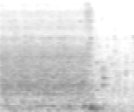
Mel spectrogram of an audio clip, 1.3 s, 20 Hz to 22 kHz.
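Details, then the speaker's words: Bosch WFL246SGB/01 washing machine on a test wash, Easy Care 40°C with 1000 rpm spin selected, cold fill only: steady rushing hiss of water entering, tapering off. Fill sounds clean and unrestricted. "Sounds good, there's water coming in. This one's a cold fill only."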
